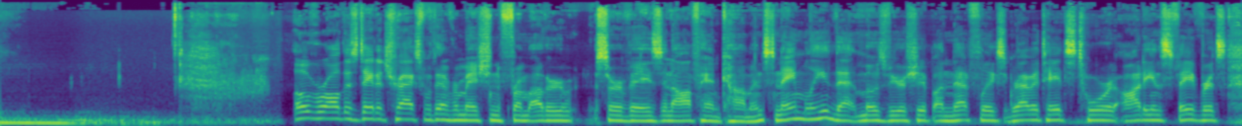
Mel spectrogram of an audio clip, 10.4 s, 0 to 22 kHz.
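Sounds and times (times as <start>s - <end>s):
bus engine rumbling heavily: 0.0s - 2.4s, 4.8s - 10.3s
speech: 2.4s - 10.3s.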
